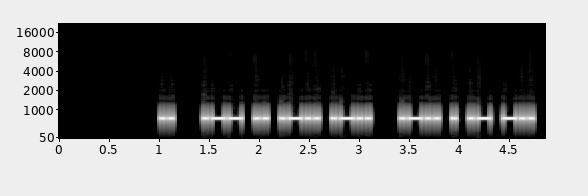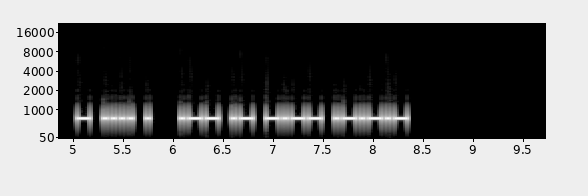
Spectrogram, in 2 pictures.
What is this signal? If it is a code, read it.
Morse code, heard as a keyed tone, about 28 wpm, 700 Hz. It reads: I WILL LEAD THE WAY.
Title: Sentences from Top 1000 Words - Review Part 2 - 28wpm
